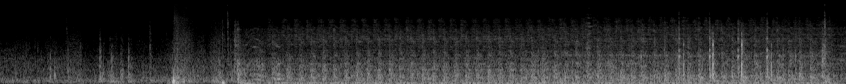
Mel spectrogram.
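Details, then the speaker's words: 1989 BMW 535i E34 with M30B35 six, long-stored, on a borrowed battery, fuel gauge reading empty: the starter churns the engine over steadily for several seconds but it never catches; crank no start. "all right crank no start as we suspected now we're going to jump into the troubleshooting so always keep it simple"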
